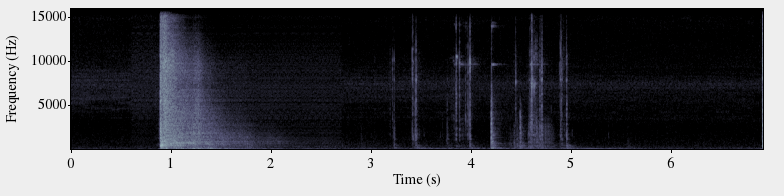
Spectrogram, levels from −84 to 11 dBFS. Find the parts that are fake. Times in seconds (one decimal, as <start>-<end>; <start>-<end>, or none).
0.6-2.7

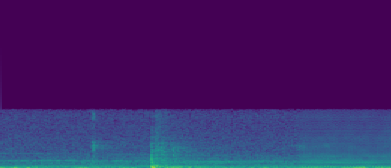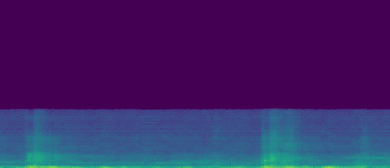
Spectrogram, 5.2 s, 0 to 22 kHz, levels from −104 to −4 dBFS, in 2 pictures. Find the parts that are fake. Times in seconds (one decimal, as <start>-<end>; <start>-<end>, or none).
2.0-5.2

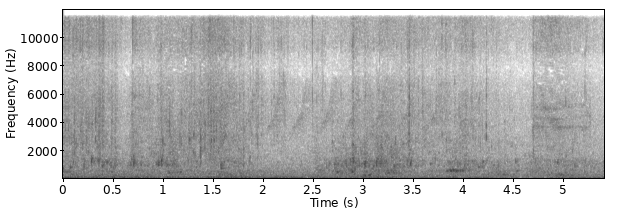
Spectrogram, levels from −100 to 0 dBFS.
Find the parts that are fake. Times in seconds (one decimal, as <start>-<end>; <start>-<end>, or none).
0.0-1.0; 1.5-4.7

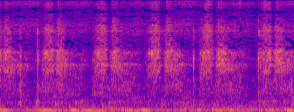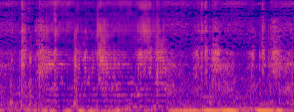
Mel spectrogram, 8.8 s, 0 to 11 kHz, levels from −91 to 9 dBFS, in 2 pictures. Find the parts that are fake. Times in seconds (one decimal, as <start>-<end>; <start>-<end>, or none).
5.1-6.9

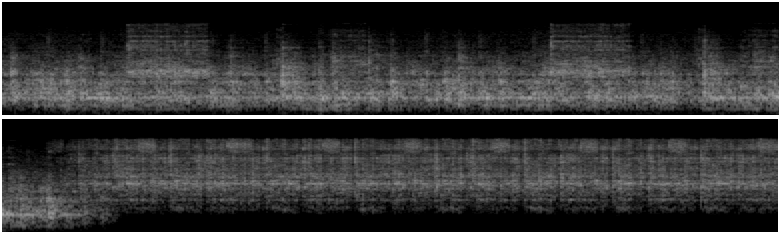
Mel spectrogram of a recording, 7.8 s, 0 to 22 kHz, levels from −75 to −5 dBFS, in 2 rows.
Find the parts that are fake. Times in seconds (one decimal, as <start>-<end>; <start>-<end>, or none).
0.0-1.0; 1.6-5.1; 5.9-7.8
